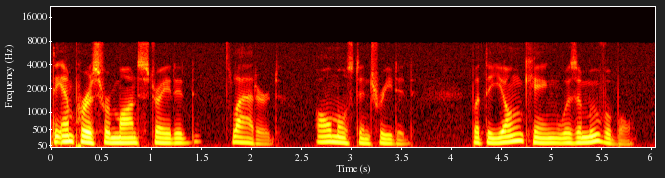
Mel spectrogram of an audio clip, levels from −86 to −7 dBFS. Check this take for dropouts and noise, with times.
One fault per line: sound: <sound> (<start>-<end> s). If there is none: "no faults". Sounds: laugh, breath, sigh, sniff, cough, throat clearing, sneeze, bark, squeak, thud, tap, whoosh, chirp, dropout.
no faults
